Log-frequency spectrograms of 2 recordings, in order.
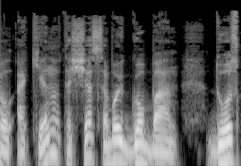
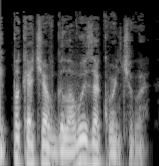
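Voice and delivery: usual speaking voice

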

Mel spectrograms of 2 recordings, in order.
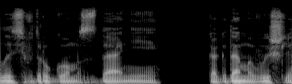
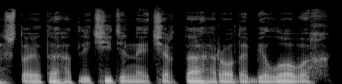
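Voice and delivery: ordinary delivery, nothing marked

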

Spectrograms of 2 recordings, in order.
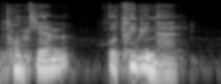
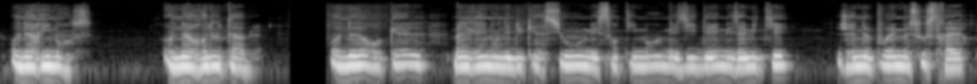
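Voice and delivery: grave proclamation; 6 semitones higher, 5 dB louder than usual. A narrator's reading. Grave declaration of fate.

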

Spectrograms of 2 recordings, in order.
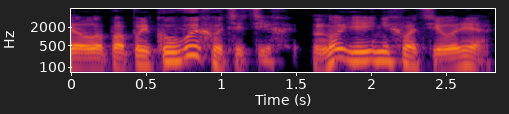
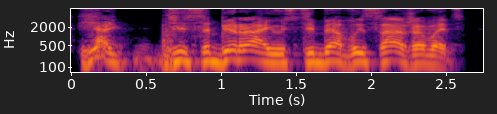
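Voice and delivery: higher-pitched exasperated shout; moderately raised shouting voice; gasping yell; 5 semitones higher than usual. A narrator's reading. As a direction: yell it while gulping air. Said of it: "орал Малькольм, глотая воздух".

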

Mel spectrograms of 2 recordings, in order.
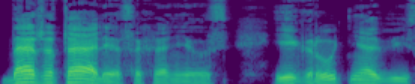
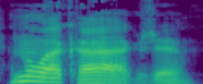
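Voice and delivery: feigned amazement; 4 semitones higher, 6 dB louder, slower than usual. A narrator's reading. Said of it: "изобразила изумление".

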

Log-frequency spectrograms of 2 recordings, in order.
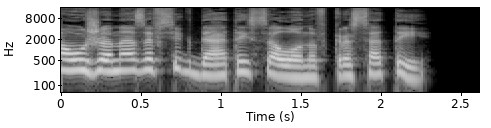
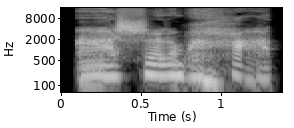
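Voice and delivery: drawn-out s like a snake; 2 semitones lower, much slower than usual. A narrator's reading. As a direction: whisper it silkily like a serpent. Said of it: "прошептал он бархатным, словно змеиным голосом".

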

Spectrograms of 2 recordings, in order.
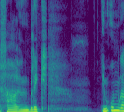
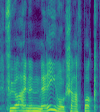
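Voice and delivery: raised, higher announcer voice; chairman calling out; 5 semitones higher, 3 dB louder than usual. Acted. Chairman announces a prize for a ram, calling out.

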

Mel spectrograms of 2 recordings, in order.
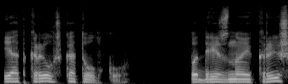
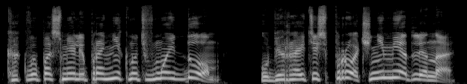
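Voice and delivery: much higher, louder indignant order; furious demand; 11 semitones higher, 3 dB louder than usual. Acted. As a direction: order him out, outraged. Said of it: "требовала Варя". (гневное требование)

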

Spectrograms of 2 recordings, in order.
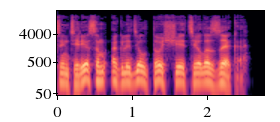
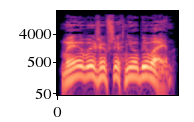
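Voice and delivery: raised, commanding warning at gunpoint; stern warning; 8 semitones higher, 6 dB louder than usual. A narrator's reading. Stranger at gunpoint warns survivors, loud and stern. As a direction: bark the warning down the road.

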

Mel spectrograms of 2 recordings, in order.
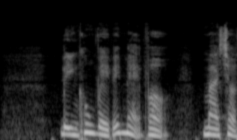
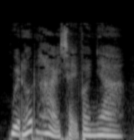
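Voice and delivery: ordinary delivery, nothing marked

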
